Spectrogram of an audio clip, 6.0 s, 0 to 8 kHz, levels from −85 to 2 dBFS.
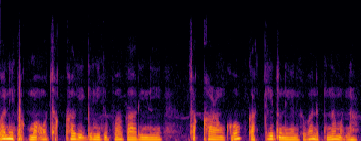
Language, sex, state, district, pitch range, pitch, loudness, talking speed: Garo, male, Meghalaya, North Garo Hills, 115-145 Hz, 125 Hz, -19 LUFS, 90 wpm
